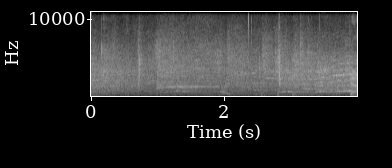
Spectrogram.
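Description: Rink sound of a live ice hockey game: a few sharp clicks of sticks and puck on the ice over a steady arena hum, with faint voices of players or crowd calling out.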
